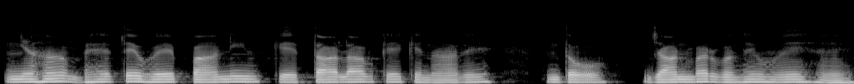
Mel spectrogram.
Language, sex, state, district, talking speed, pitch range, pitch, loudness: Hindi, male, Chhattisgarh, Korba, 100 wpm, 110-125 Hz, 115 Hz, -18 LUFS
